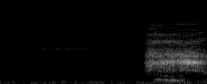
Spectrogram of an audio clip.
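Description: A woman's loud breath, about half a second long, about one and a half seconds in, after near silence.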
